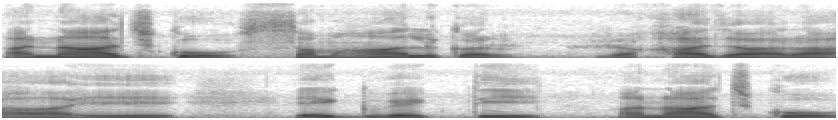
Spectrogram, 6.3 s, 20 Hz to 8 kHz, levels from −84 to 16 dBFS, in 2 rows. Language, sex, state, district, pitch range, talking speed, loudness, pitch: Hindi, male, Uttar Pradesh, Jalaun, 100-120 Hz, 125 wpm, -19 LUFS, 110 Hz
